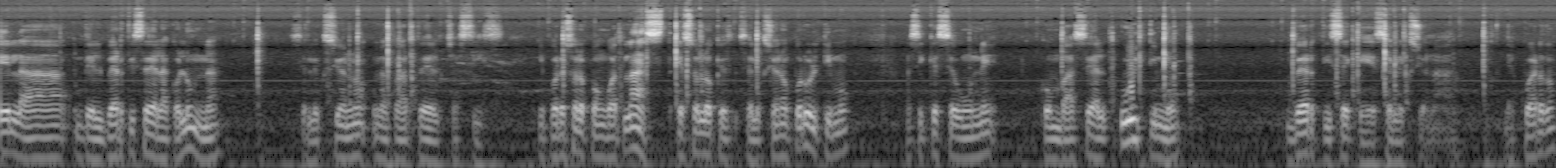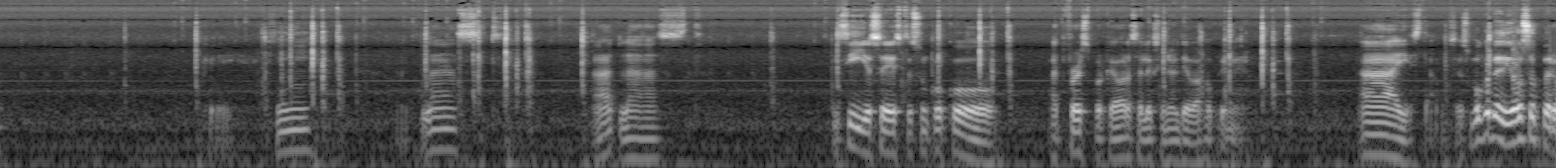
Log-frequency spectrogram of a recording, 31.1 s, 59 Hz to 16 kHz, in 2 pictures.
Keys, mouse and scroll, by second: 0.1 shift+middle click, 2.3 shift+click, 3.1 shift+click, 3.9 alt+m, 4.4 alt+click, 5.5 shift+click, 6.7 alt+m, 7.2 alt+click, 7.7 alt+shift+middle click, 8.5 shift+middle click, 9.2 shift+middle click, 10.4 click, 10.7 shift+click, 11.6 alt+m, 12.1 alt+click, 12.8 shift+click, 13.8 alt+shift+m, 14.5 click, 14.9 shift+middle click, 15.5-17.3 shift+middle drag, 17.3 shift+click, 18.0 shift+click, 18.7 alt+m, 19.1 alt+click, 19.7 alt+shift+click, 20.6 alt+shift+m, 21.0 alt+click, 21.5 alt+shift+middle click, 22.0 shift+middle click, 23.7 shift+click, 24.4 shift+click, 25.3 alt+m, 26.1-27.2 drag, 27.4 shift+click, 28.1 alt+m, 28.7 alt+click, 29.2 alt+middle click.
